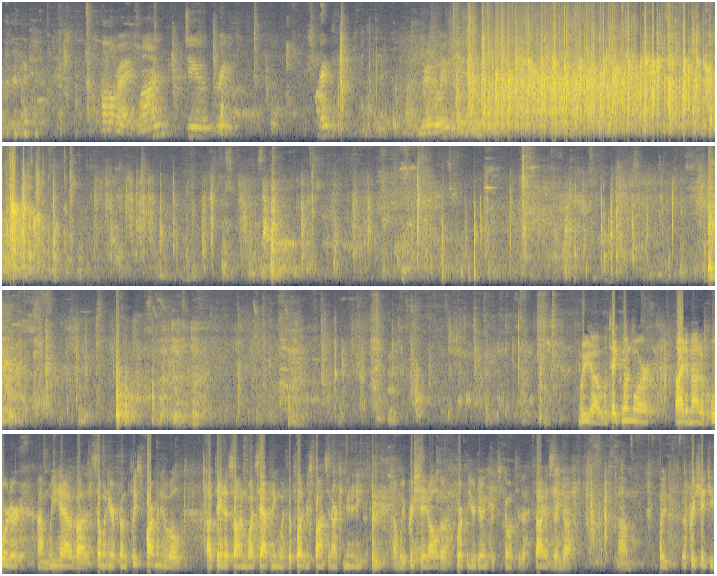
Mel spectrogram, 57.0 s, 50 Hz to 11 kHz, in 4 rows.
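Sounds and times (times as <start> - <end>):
audience applause: 9.0 - 16.1
knocks and thumps of people moving: 12.9 - 40.1
murmur of voices: 13.9 - 40.2.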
